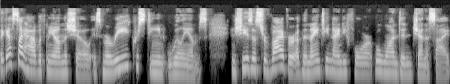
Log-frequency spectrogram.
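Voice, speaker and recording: Against a quiet background, a woman in an ordinary speaking voice talks at a moderate pace with a medium pitch, lively intonation, and very even loudness. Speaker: podcast host. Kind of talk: casual interview.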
